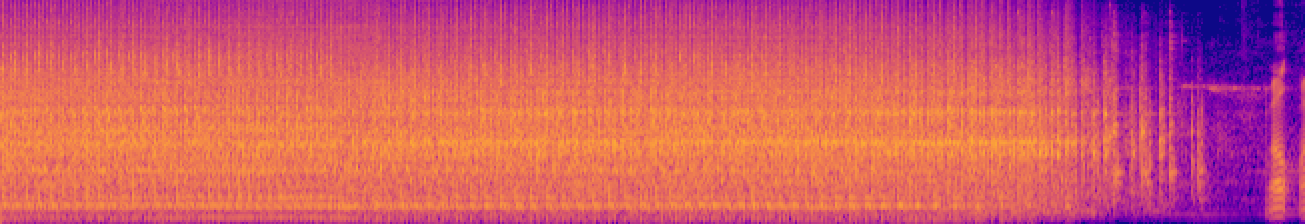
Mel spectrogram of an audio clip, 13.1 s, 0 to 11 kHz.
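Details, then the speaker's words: Allis Chalmers bulldozer, Detroit Diesel 3-71 two-stroke with C60 injectors, possibly rated only about 1600 rpm, unstarted for about 20 years: runs hard and even with a steady buzzing beat for ten seconds, then shut down; healthy normal running. "see if she'll go again mate I think it's it's it's doing it what it should really yeah"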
